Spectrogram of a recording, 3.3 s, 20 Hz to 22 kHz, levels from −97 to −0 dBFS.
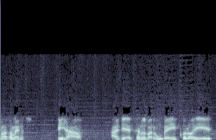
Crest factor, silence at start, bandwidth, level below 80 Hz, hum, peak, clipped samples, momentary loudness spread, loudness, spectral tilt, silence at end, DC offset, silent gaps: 16 dB; 0 s; 7.8 kHz; -70 dBFS; none; -2 dBFS; under 0.1%; 7 LU; -18 LUFS; -6.5 dB/octave; 0.1 s; under 0.1%; none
